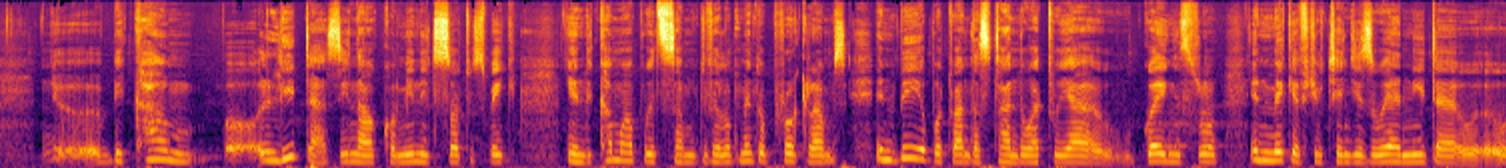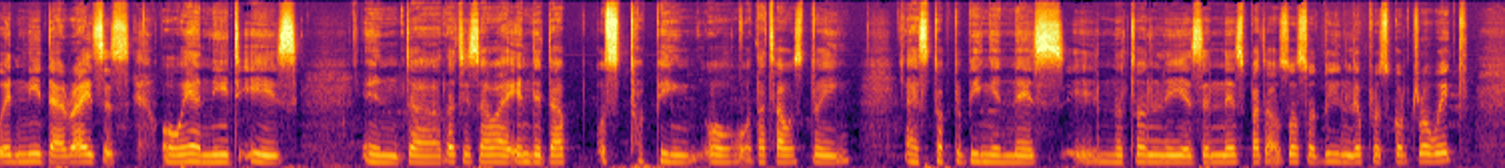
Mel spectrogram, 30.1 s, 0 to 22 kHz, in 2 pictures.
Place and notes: Trained as a nurse, and a leprosy controller in her district, Mrs Kalichi didn’t have plans leaving her job and ordinary family life. The male folk among the royal family refused to take up the vacant position of the chief... Eli Mwiinga Namazuminana Kalichi became Chiefteness Mwenda of Chikankata in 2006. In this interview, she unravels for us why she took the step that her brothers refused, and what it meant for her life to take up the traditional leadership position as a woman, and become the first ever Chiefteness in Southern Province… Today, Chiefteness Mwenda is i.a. Deputy Chair of the house of Chiefs...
